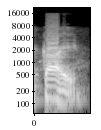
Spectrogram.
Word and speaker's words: kite: essa palavra aqui perto kite parece quente né mas é cai ioiô também é a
